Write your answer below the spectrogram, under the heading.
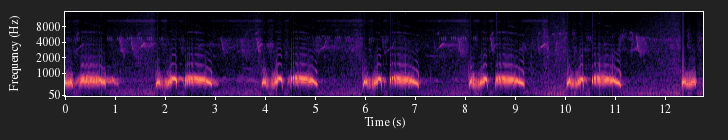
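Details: Hunting-lure recording of a spotted dove: repeated phrases of low, breathy coos, each phrase opening with short notes and ending on a longer one, recurring roughly every two seconds; light higher chirps in the background.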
